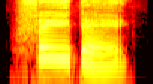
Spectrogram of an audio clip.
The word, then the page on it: 非得: fēi děi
